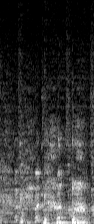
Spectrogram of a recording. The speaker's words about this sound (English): And I'm coughing because of the dab. Yeah, we smoking on that slab extracts.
